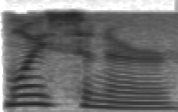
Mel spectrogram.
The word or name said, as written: moistener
